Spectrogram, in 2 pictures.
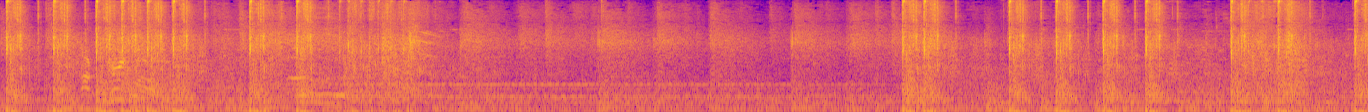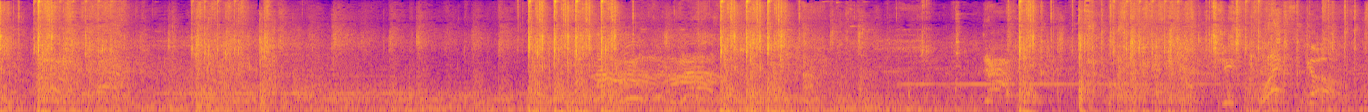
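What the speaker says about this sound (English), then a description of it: "Give me some rapid fire now! Rapid fire!" Rapid automatic gunfire from the video game Rise of the Tomb Raider, dense bursts and mechanical clatter running almost continuously with brief pauses, loud and close.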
